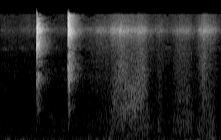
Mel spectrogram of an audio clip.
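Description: Small bottles handled by hand: two sharp clicks about a third of a second apart, then a brief soft hiss.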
